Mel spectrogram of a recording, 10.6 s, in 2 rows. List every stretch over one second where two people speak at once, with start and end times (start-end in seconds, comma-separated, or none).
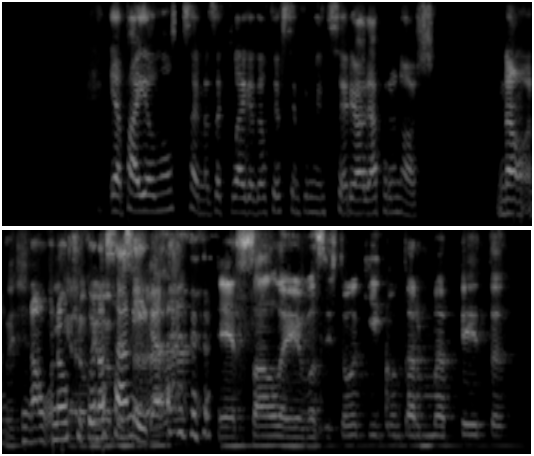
5.3-7.0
